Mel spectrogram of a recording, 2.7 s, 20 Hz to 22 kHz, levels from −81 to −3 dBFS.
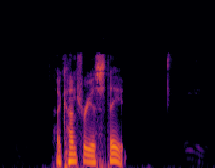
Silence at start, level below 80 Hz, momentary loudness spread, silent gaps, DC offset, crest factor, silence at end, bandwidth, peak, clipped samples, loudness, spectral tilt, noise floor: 0.7 s; -50 dBFS; 8 LU; none; under 0.1%; 22 dB; 1.15 s; 7.2 kHz; -10 dBFS; under 0.1%; -29 LUFS; -5.5 dB/octave; -75 dBFS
